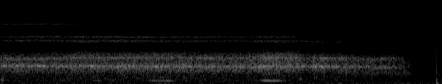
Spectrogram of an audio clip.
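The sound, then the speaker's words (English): Slow exhale during a guided breathing exercise. It is a soft, airy, steady breath lasting about four seconds before it fades, faint and with no talking. “Place one hand on your chest and one just below your rib cage and inhale through the nose. And exhale.”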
